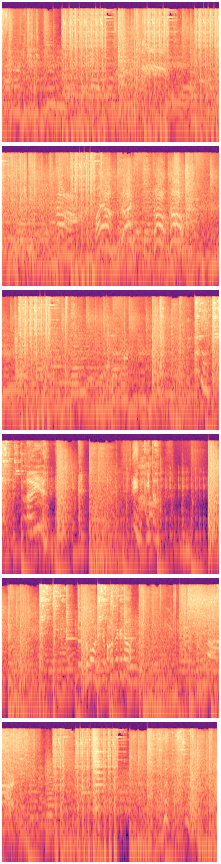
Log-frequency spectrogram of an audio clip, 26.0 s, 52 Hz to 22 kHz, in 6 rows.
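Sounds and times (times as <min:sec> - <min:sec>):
loud action music: 0:00.0 - 0:12.9, 0:13.5 - 0:26.0
submachine gun fire: 0:01.2 - 0:02.1, 0:09.0 - 0:09.6.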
